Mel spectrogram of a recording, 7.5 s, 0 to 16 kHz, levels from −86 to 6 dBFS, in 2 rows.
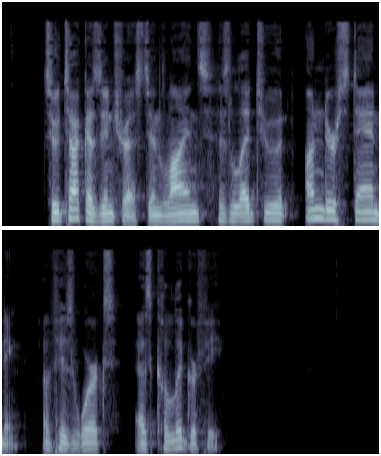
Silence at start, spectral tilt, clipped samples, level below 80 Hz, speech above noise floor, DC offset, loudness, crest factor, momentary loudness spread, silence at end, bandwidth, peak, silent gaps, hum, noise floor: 0.45 s; -5.5 dB/octave; under 0.1%; -54 dBFS; 65 dB; under 0.1%; -25 LUFS; 22 dB; 14 LU; 1.65 s; 11.5 kHz; -4 dBFS; none; none; -89 dBFS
